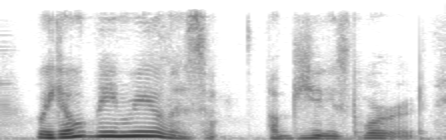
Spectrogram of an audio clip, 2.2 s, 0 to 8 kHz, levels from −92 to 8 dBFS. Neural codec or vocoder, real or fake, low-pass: codec, 24 kHz, 0.9 kbps, WavTokenizer, medium music audio release; fake; 7.2 kHz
